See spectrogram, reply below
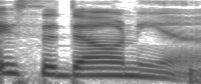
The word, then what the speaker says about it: Cedonia: C-E-D-O-N-I-A. – C-E-D-O-N-I-A? – Yeah. Is that Sedonia? – I would say Sedonia.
